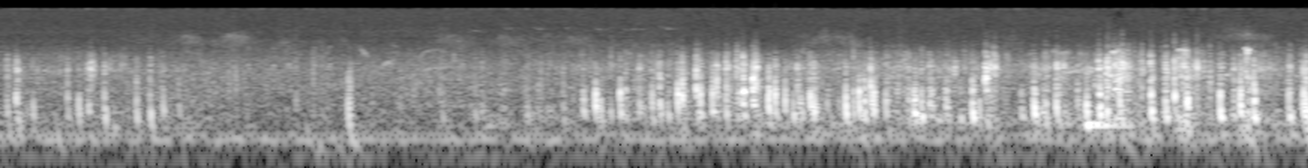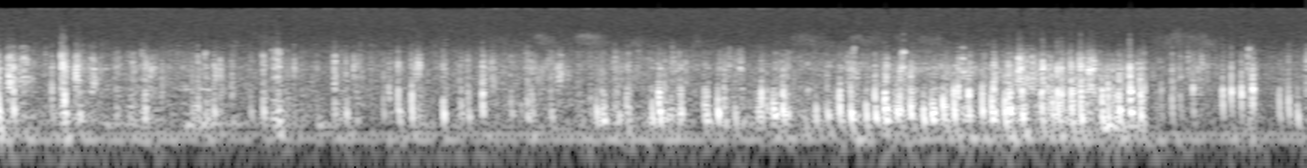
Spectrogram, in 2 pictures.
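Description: Horse galloping: a fast, uneven run of hoofbeats, quieter for the first few seconds and louder from about four seconds in, with a steady low hum underneath.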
